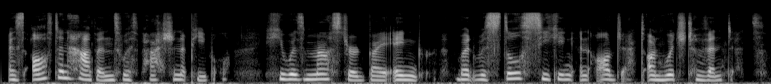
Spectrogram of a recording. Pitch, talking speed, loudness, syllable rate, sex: 220 Hz, 170 wpm, -19 LUFS, 4.9 syllables/s, female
